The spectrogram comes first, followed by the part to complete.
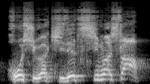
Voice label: voice message gunner contused, crew ships japanese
